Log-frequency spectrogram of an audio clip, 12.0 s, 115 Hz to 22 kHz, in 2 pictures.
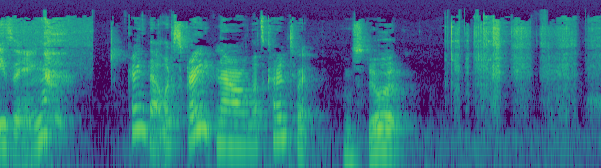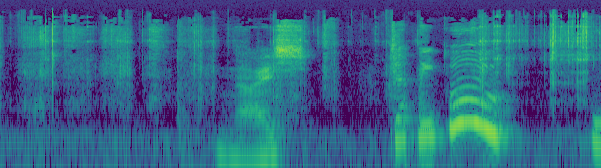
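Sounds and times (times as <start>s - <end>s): knife crunching fried crust: 4.5s - 9.9s, 10.8s - 12.0s.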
